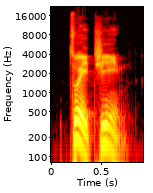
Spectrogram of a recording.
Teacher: that's Z-U-I in the fourth tone and J-I-N in the fourth tone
